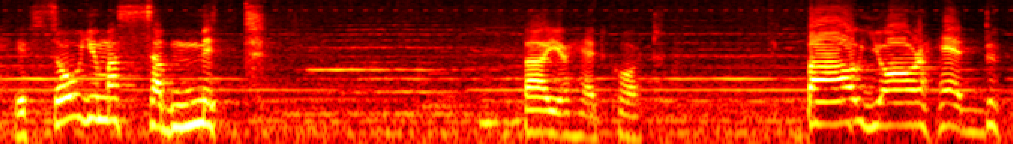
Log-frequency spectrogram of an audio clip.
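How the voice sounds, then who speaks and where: A slow, solemn coven leader. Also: female voice, on the low side. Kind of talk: 1960s soap opera acting. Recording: old TV soundtrack with music.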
